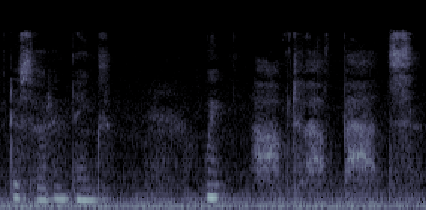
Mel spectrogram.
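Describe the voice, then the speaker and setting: Whispering very slowly, the woman is soft-spoken. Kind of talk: horror story narration. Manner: whispered, soft-spoken.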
